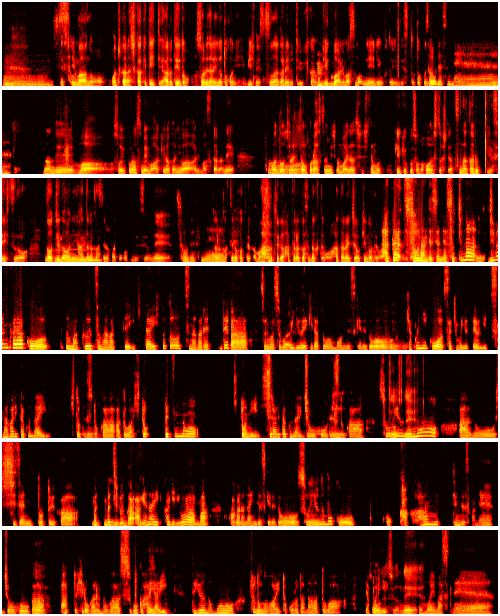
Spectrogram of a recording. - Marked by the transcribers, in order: other background noise; tapping; laughing while speaking: "まあ"
- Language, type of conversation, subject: Japanese, unstructured, SNSは人間関係にどのような影響を与えていると思いますか？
